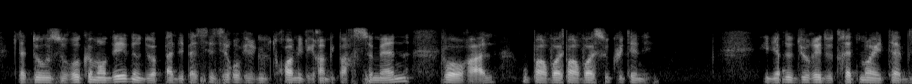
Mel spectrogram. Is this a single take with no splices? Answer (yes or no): no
